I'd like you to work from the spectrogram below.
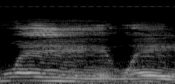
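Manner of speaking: WAY stretched out long, both times; long, swooping "way, way"; drawn-out emphasis. Real, not acted. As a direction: draw out each "way" for a big boast. Bragging how much better he rolls.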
